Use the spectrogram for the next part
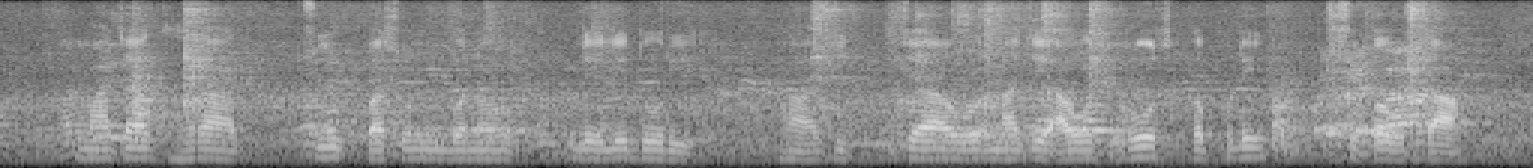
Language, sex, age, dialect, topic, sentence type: Marathi, male, 25-30, Southern Konkan, agriculture, statement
